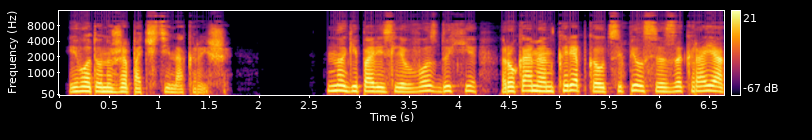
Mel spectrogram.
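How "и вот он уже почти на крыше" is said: usual speaking voice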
